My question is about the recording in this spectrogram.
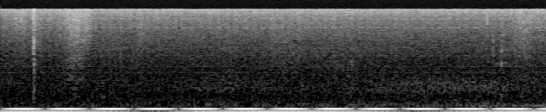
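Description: A low, even tone pulsing about three times a second, over a deeper steady hum.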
